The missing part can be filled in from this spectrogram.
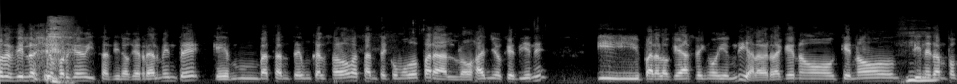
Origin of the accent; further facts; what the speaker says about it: Ubrique, Andalusia, Spain; aunque siempre llevamos Ubrique por bandera, porque somos de Ocuri, somos ocuritanos, digamos.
